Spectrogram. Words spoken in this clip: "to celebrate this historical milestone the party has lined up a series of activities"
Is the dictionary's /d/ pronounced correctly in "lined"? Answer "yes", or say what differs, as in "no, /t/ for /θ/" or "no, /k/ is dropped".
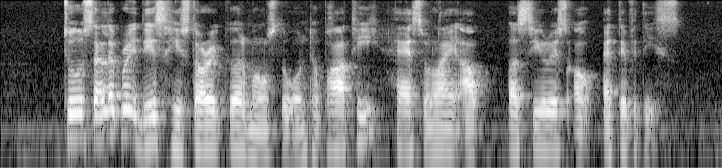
no, /d/ is dropped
